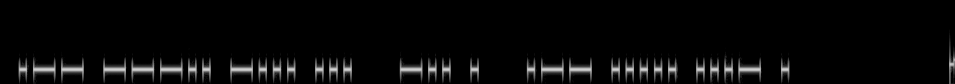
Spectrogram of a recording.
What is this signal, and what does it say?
Morse code, heard as a keyed tone, about 17 wpm, 700 Hz. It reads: W8BS DE W5VE
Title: USA Callsign DE Callsign - 4 Characters - 17wpm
